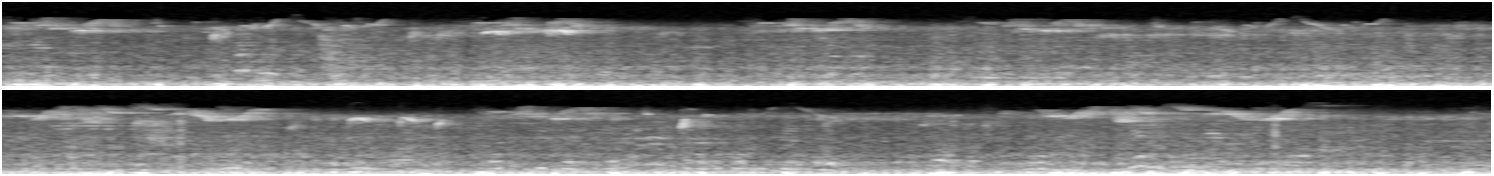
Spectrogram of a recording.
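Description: Faint bird chirps and short calls, scattered through the whole stretch over a steady low background rumble.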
